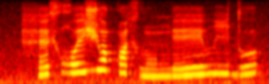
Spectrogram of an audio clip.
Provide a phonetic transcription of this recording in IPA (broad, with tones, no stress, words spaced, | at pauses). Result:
hɛ˩˧xʁʷe˧˥ ʒo˥qʷi˧xðũ˩ ŋeː˩˧βi˧ dʊ˧˥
